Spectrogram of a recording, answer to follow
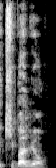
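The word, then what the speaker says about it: Kybalion: à télécharger qui s'appelle qui s'appelle donc le kibalion ça s'écrit k y B a l i o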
